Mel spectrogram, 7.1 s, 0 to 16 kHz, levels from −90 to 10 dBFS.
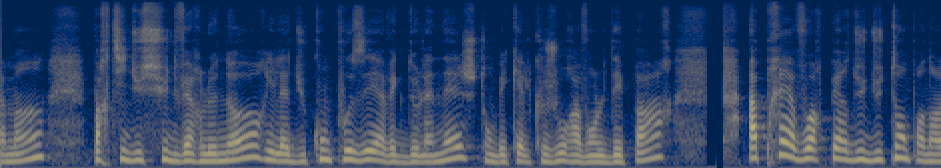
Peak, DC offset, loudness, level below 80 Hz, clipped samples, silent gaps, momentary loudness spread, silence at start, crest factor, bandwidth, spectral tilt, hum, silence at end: -4 dBFS; under 0.1%; -27 LUFS; -72 dBFS; under 0.1%; none; 8 LU; 0 s; 24 dB; 15.5 kHz; -6.5 dB/octave; none; 0 s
